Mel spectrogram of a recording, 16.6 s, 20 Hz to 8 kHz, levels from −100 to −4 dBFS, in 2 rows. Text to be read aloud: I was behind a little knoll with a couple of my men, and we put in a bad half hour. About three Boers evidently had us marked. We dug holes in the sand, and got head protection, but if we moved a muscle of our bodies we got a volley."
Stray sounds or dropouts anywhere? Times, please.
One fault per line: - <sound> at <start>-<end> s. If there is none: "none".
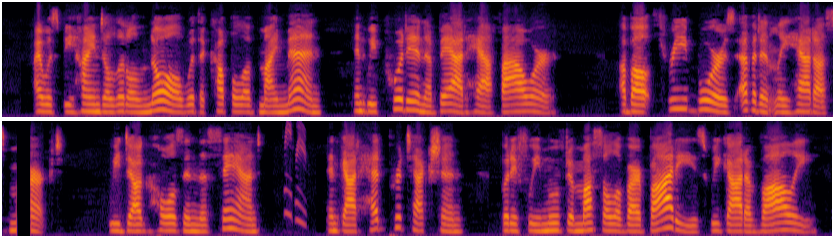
- dropout at 8.5-8.6 s
- chirp at 11.1-11.4 s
